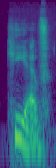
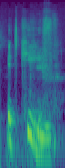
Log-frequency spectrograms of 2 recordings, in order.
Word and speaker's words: Kyiv: And the same thing is, I bet you grew up learning Kiev in Ukraine. Yeah. It's Kyiv. Yeah.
